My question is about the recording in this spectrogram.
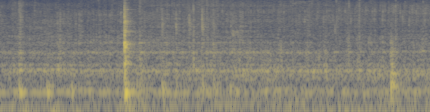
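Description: Chopped onions sizzling in butter and olive oil in an Instant Pot on sauté: a steady crackling hiss. There is one sharp knock about a second in and a smaller one near the end.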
